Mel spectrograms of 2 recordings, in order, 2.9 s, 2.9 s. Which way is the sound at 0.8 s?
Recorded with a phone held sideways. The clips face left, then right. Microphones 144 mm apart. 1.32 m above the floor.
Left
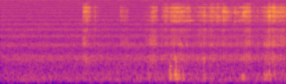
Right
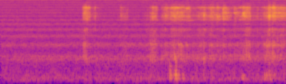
20° left (ahead or behind).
